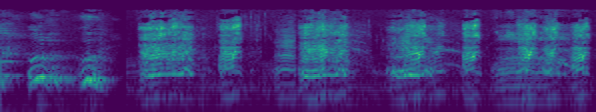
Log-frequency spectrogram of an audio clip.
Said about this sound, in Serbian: Je li to guska?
